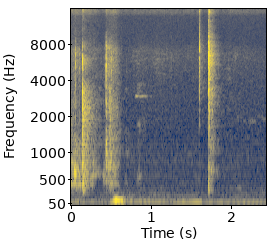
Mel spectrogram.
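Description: Faint clicks and rustles of a felt-tip marker being handled: two soft sounds in the first half second and a sharper single click near the end.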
